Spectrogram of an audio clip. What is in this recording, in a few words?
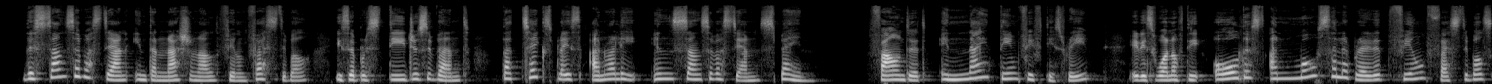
Home recording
